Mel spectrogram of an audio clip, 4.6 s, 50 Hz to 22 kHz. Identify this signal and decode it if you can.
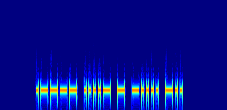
Morse code, heard as a keyed tone, about 25 wpm, 700 Hz. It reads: 14T6D
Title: Five Challenging Letter-Number Combinations 25wpm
